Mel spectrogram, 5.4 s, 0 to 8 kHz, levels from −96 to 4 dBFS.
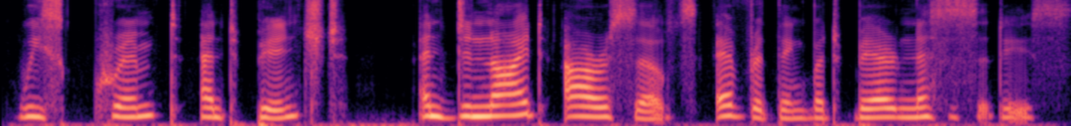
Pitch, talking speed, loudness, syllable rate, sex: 220 Hz, 125 wpm, -17 LUFS, 4.8 syllables/s, female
